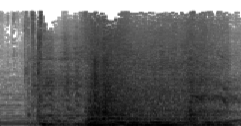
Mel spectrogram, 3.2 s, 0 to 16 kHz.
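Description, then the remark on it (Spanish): The engine of a grey 1969 Ford Mustang, parked among tarp-covered cars and started with keys put in the ignition, cranks briefly, catches with a sharp burst, then roars into a loud, sustained rev that rumbles and slowly eases, with no voices. “Coge unas llaves ocultas en el parasol y las mete en el contacto.”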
